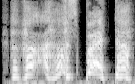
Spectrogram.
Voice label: fear, IT; mohaa; dialogue

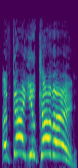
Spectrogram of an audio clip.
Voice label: suppress, dialogue generic US; mohaa

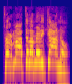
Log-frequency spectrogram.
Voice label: alert, dialogue IT; mohaa; attack

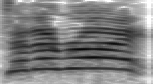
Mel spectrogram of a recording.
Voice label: alert, UK; mohaa; dialogue

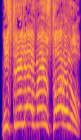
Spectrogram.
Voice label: Russian; mohaa

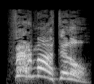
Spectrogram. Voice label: alert, dialogue IT; mohaa; attack

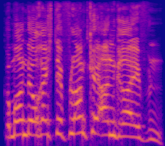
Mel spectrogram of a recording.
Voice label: German; mohaa

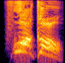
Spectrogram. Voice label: alert, dialogue IT; mohaa; attack

